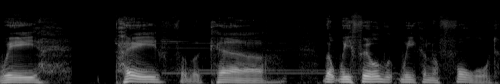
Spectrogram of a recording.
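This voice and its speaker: Speaking very slowly with an English accent, a man uses a fairly low pitch, a dark, mellow tone and lively intonation. The recording is very clean, with a silent background. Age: 80s+. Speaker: retired cab driver and carer's husband. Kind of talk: testimony.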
